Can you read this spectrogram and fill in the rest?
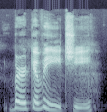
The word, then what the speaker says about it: Bercovichy: Because there's Vichy France, and that's when the Nazis were kind of holding the whole thing. So that's where I'm getting Vichy from. The rest, I think it's how you pronounce Berko. Bercovichy.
